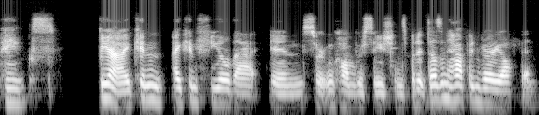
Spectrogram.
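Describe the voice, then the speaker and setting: A woman's voice: lowish voice, normal speed, no echo, rough recording. A woman's synthetic voice as an AI assistant, answering interview questions in a reflective, candid way. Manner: reflective, candid, soft-spoken. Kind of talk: conversational answers.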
